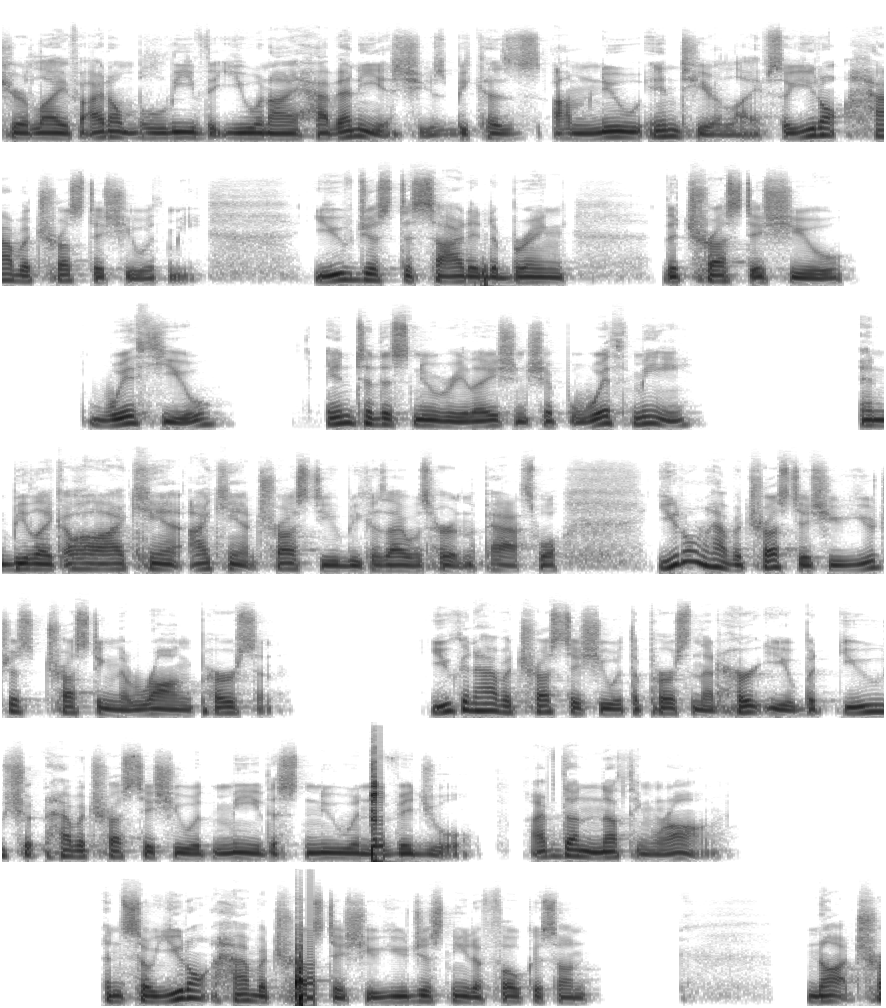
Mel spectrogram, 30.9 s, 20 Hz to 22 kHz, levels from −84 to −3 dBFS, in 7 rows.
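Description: Three short glitches cut into the speech: at 6.81–6.84 s just before "to bring the trust", at 23.89–23.96 s after "with me this new", and at 27.93–28.02 s after "you don't have a", the last two nearly full scale. Each is a corrupt frame decoded: damaged bits across a few frames misplaced energy in frequency.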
